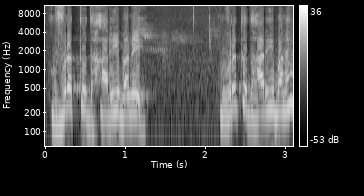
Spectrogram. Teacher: व्रतधारी बने भले ही पहला संयुक्त अक्षर है पर अ की ध्वनि निकल रही है इसलिए लघु लघु है और धारी में दोनों स्वर बड़े बड़े हैं, दीर्घ हैं इसलिए गुरु गुरु है।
